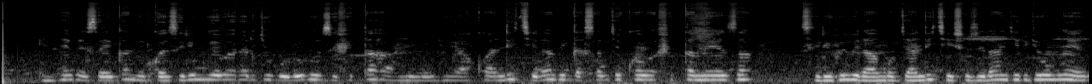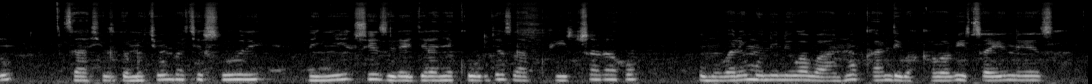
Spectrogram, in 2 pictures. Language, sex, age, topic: Kinyarwanda, female, 18-24, education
